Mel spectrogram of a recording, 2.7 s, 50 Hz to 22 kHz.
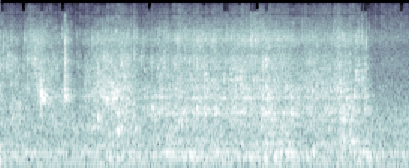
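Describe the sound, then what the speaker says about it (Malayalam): Coconut milk pours steadily into a pot of payasam with a soft, continuous splashing rush that stops near the end. "പായസത്തിനുള്ള 2ാം പാല് ഒഴിക്കുകയാണ്."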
